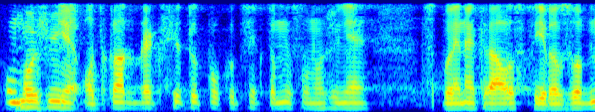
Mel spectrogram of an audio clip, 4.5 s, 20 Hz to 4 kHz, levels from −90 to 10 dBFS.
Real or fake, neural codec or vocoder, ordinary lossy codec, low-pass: fake; codec, 16 kHz in and 24 kHz out, 1.1 kbps, FireRedTTS-2 codec; none; 3.6 kHz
